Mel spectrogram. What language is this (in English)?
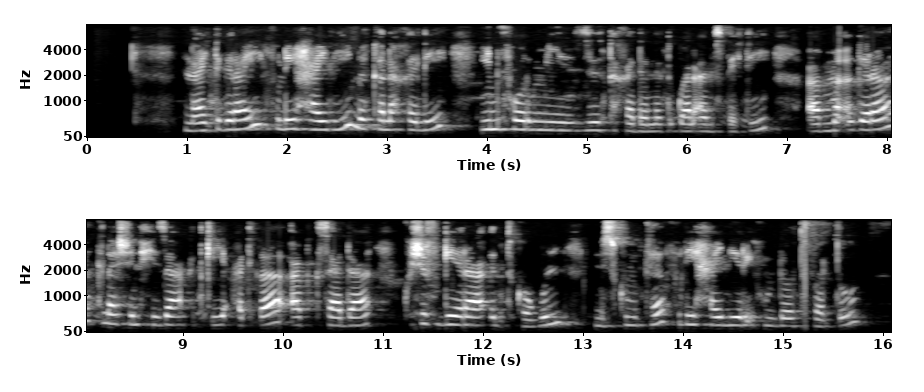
Tigrinya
